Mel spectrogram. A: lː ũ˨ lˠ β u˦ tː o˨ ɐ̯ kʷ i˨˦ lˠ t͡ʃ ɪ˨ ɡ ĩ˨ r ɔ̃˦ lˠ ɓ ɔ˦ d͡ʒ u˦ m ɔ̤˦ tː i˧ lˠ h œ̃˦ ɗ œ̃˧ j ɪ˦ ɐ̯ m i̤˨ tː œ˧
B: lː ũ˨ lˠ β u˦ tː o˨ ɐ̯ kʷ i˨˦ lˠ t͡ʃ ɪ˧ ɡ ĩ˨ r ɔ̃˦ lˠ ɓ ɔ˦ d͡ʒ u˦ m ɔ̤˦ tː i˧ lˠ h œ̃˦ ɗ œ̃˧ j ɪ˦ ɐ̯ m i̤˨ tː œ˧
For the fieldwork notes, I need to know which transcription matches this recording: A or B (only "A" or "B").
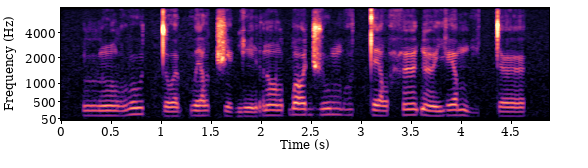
A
